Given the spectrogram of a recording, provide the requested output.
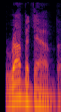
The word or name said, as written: rubadub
